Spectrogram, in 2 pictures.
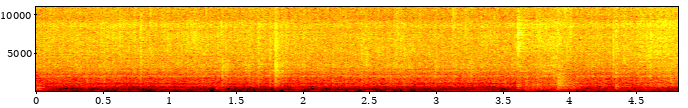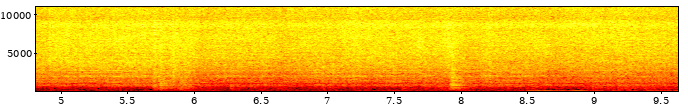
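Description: Potato sticks and sliced onion sizzling in oil in a stainless steel kadai, with a metal spatula scraping and knocking against the pan as it stirs. The sizzle grows louder about four seconds in, once the stirring gets going.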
